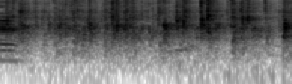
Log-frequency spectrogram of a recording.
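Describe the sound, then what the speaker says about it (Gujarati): A group in a classroom quiz game applauds the winning team with a burst of scattered, ragged clapping mixed with voices talking. "ચલો જોરદાર તાળીઓના ગડગડાટથી વધાવી લઈએ આપણે"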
